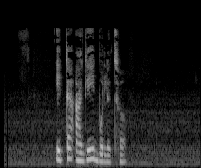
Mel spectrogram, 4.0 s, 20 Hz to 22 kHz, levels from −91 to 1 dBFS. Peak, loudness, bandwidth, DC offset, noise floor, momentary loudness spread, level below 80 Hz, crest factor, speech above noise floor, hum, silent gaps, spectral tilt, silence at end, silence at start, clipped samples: -10 dBFS; -28 LUFS; 11.5 kHz; under 0.1%; -58 dBFS; 10 LU; -78 dBFS; 22 dB; 31 dB; none; none; -5 dB/octave; 1.5 s; 1.1 s; under 0.1%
